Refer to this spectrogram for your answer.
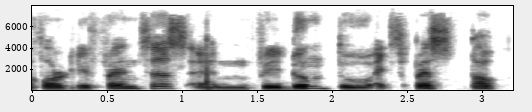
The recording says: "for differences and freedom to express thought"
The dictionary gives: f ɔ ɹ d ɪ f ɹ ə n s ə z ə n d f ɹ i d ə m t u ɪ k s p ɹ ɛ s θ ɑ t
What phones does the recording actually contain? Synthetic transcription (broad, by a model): f ɔ ɹ d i f ə n s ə s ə n f ɹ i d ə m t u ɪ k s p ɹ ɛ s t ɑ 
